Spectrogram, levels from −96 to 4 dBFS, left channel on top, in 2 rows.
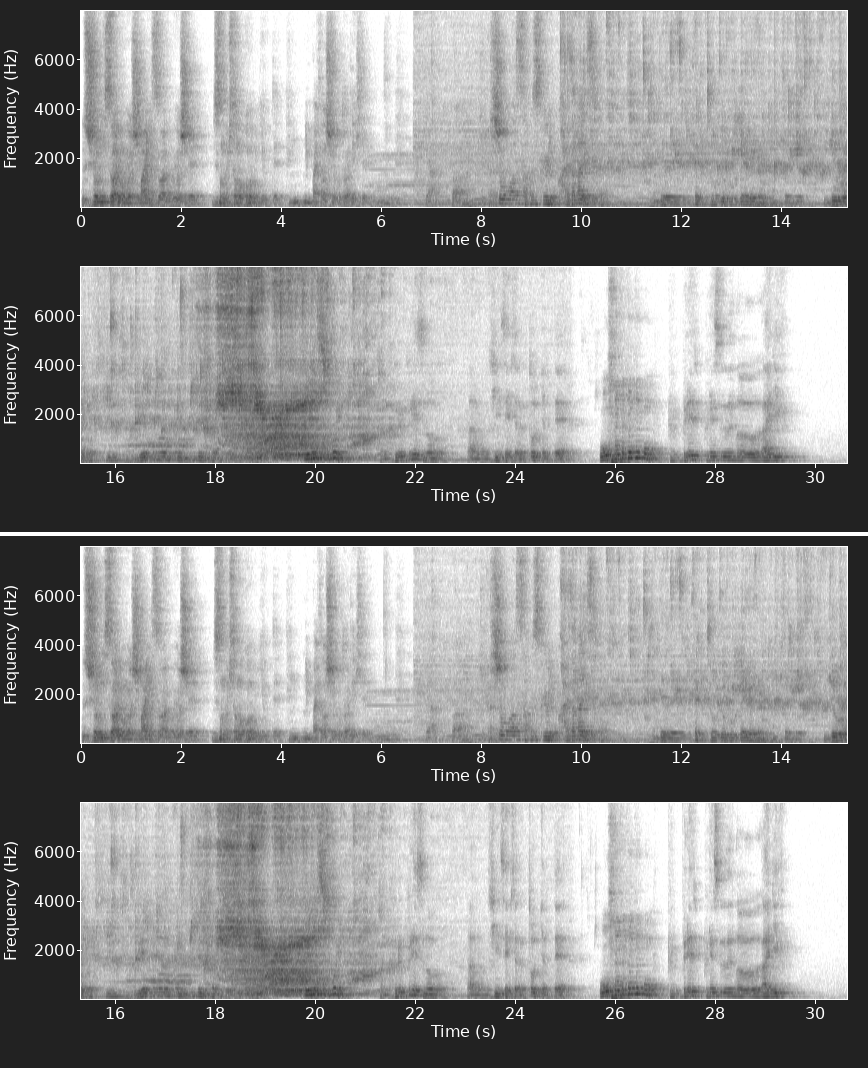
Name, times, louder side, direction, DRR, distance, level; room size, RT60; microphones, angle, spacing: voice 1, 0.0-2.3 2.6-3.9 4.6-5.7 6.3-6.4 6.9-7.1 7.4-7.7 8.0-10.8 15.2-15.4 19.8-20.5 25.7-26.8, left 1 dB, 25° left, -6 dB, 0.5 m, -31 dB
voice 2, 2.6-3.0 4.1-4.6 8.1-8.5 10.8-10.9 11.4-19.1 19.7-20.1 21.3-22.5 23.0-25.0 27.1-29.4, right 1 dB, 40° right, 1 dB, 0.5 m, -35 dB
sound 1, 5.6-17.5, left 1 dB, 5° left, 0.9 m, -46 dB
sound 2, 6.6-7.1 7.6-7.8 8.7-9.0 9.6-21.6, left 1 dB, 70° left, 1.1 m, -30 dB
3.7 x 2.6 x 2.8 m, 1.0 s
head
